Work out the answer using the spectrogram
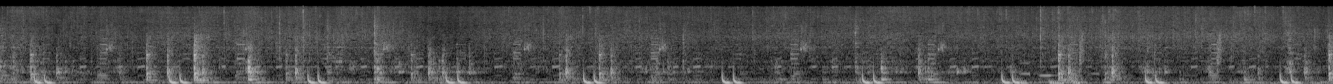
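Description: Carrot and onion strips sizzling in a frying pan as they are stir-fried, with a slotted spatula repeatedly scraping and knocking against the pan.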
